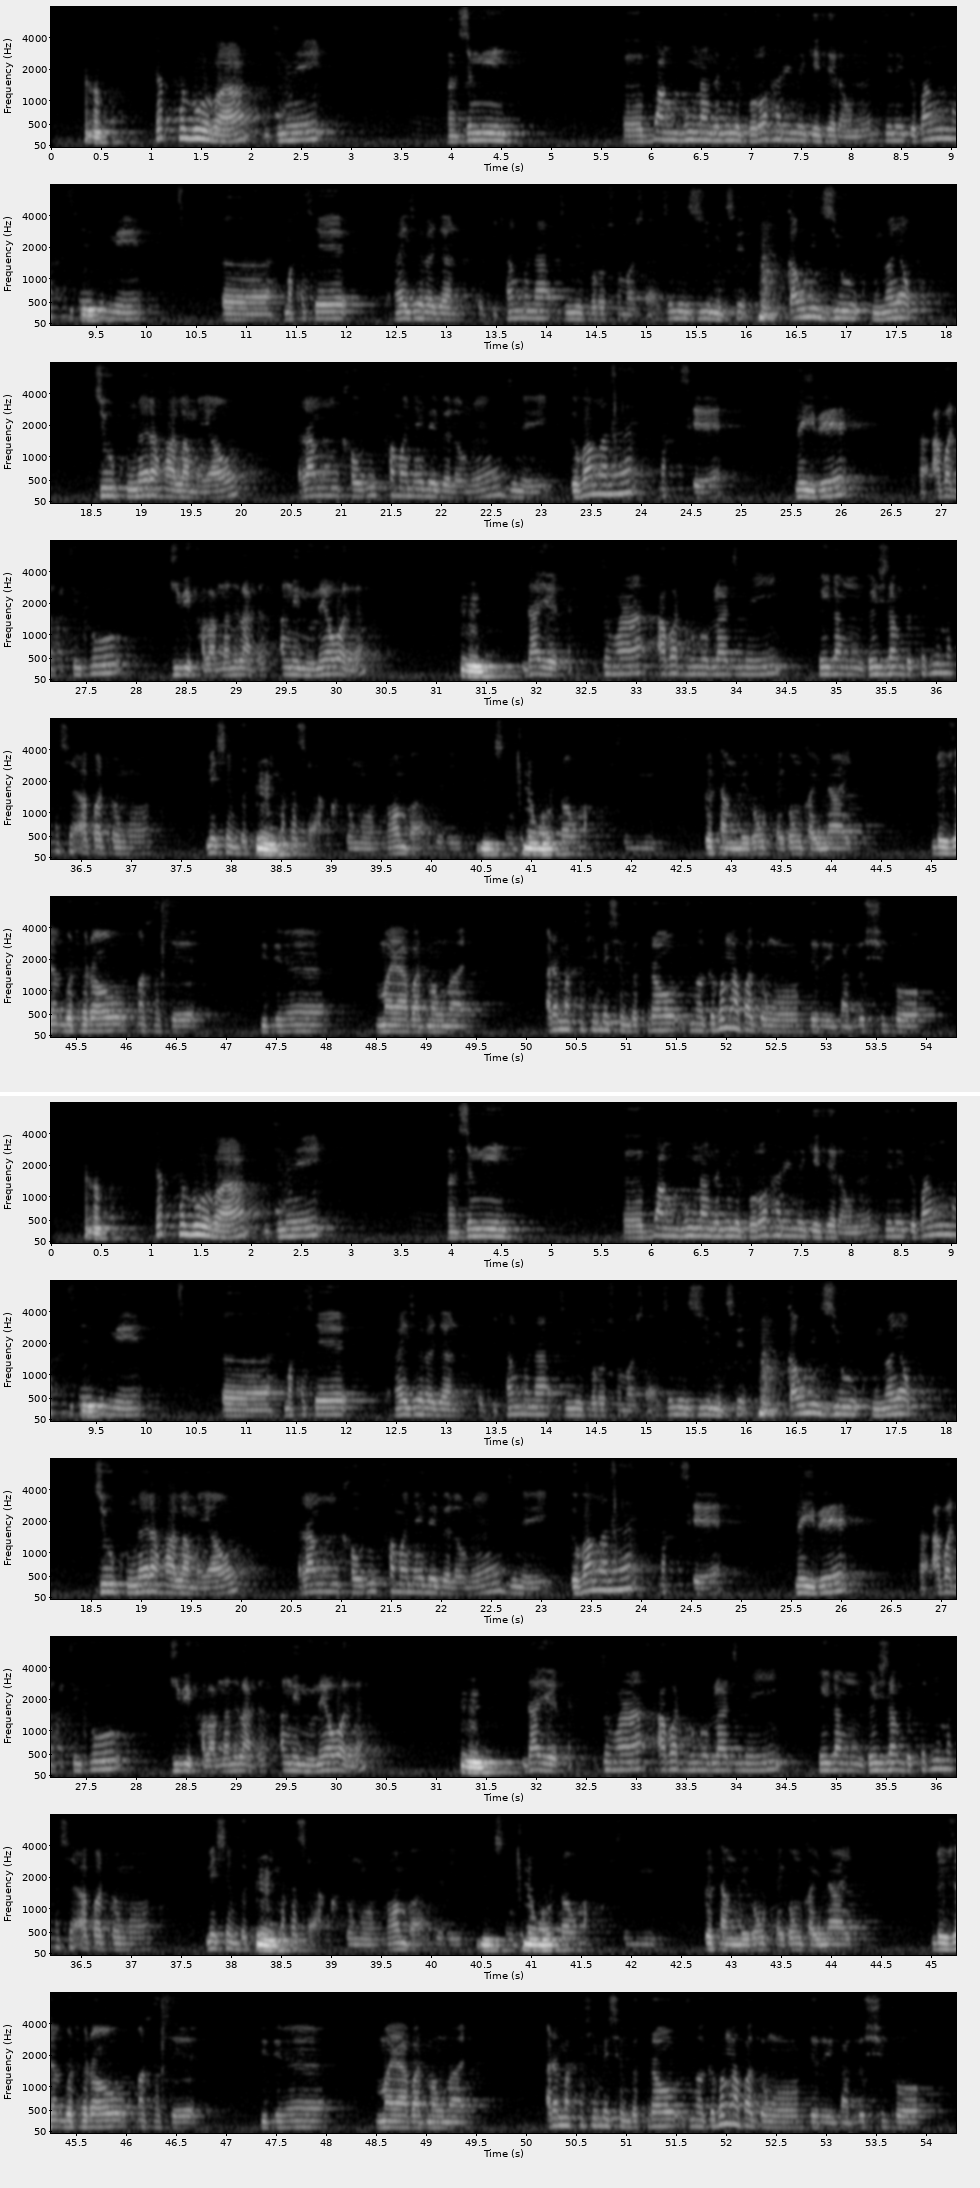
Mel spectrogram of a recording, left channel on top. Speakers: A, in the centre; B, on the right (about 50°).
A: औ
B: <inaudible> बुङोबा दिनै जोंनि ओ आं बुंनांगोन दिोंनि बर' हारिनि गेजेरावनो दिनै गोबां माखासे
A: उम
B: जोंनि ओ माखासे रायजो रायजा बिथांमोना जोंनि बर' समाजा जोंनि जि मोनसे गावनि जिउखौ खुंनायाव जिउ खुंनाय राहा लामायाव रांखावरि खामायनाय लेभेलावनो दिनै गोबाङानो माखासे नैबे आबाद बिथिंखौ गिबि खालामनानै लादों आंनि नुनायाव आरो
A: ओम
B: दायो जोंहा आबाद बुङोब्ला दिनै दैज्लां दैज्लां बोथोरनि माखासे आबाद दङ मेसें बोथोरनि
A: उम
B: माखासे आबाद दङ नङा होमबा? जेरै -
A: उम
B: मेसें बोथोरफ्राव
A: नंगौ
B: माखासे जोंनि गोथां मैगं थाइगं गायनाय दैज्लां बोथोराव माखासे बिदिनो माइ आबाद मावनाय। आरो माखासे मेसें बोथोराव जोंहा गोबां आबाद दङ जेरै बानलु सिब्र'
